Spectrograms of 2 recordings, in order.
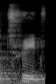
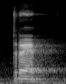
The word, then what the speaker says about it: treat: I was always interested in art, so that was a special treat for me. A special treat, bukan threat ya, bukan ya, paling sering saya dengar threat sih.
